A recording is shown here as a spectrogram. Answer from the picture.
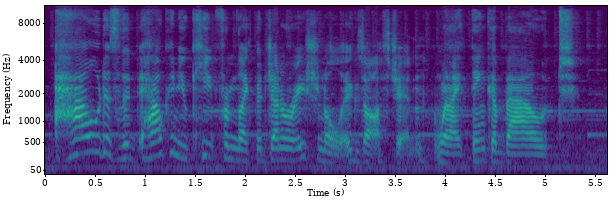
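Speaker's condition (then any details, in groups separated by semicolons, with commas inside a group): No condition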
